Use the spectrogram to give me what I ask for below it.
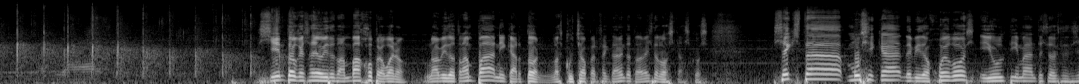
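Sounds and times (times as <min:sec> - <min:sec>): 
hands clapping: 0:00.0 - 0:03.0
faint hum: 0:00.0 - 0:10.7
speech: 0:02.7 - 0:10.7.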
